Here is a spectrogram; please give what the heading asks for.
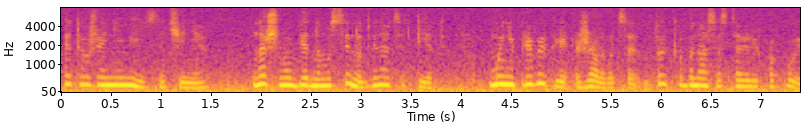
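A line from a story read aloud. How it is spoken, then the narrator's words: Plain. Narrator (Russian): ответил Кран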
